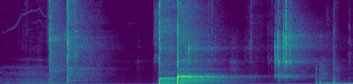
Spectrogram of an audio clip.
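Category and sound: food or drink, beer bottle being opened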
